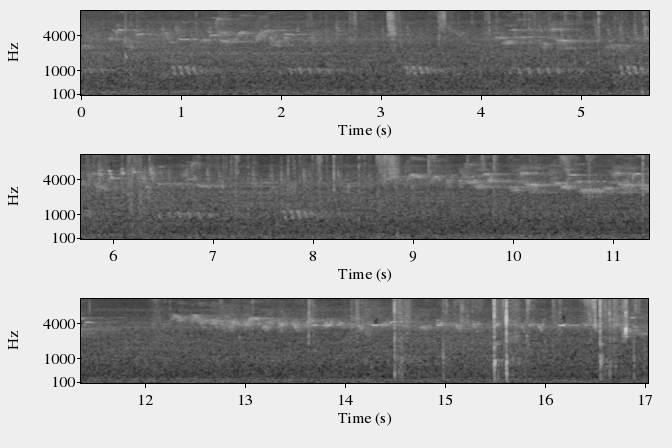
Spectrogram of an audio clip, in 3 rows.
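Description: Bird calls, a short buzzy note repeated about every 0.7 s along with higher chirps, over a steady low rumble. Several sharp knocks come near the end.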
